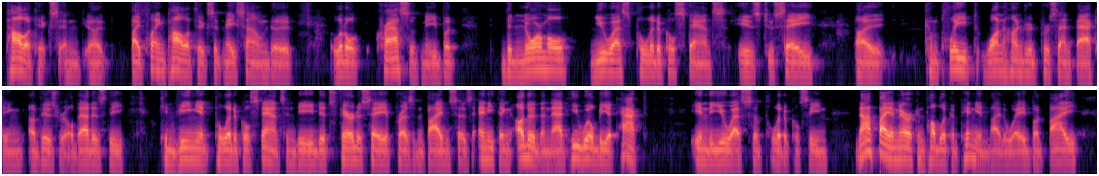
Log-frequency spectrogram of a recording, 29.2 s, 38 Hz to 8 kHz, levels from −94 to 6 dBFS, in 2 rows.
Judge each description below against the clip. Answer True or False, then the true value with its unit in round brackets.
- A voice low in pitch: True (90 Hz)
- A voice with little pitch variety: False (3.2 semitones)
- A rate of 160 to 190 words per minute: False (140 wpm)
